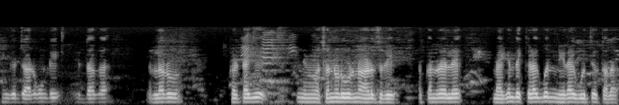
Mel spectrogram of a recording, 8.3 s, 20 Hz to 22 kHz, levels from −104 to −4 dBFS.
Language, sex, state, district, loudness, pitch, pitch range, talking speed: Kannada, male, Karnataka, Dharwad, -29 LUFS, 145 Hz, 140-150 Hz, 115 wpm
